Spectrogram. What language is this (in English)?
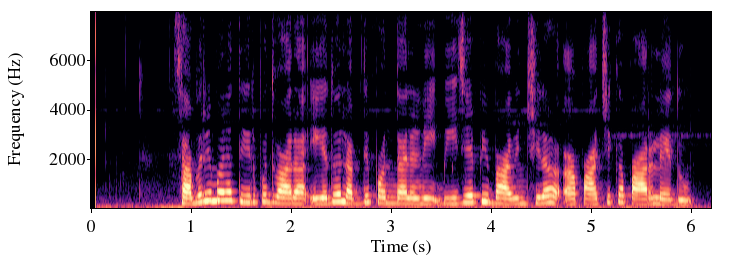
Telugu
